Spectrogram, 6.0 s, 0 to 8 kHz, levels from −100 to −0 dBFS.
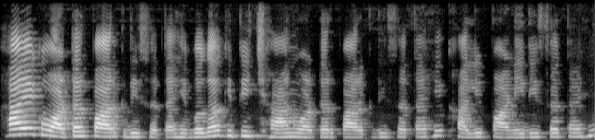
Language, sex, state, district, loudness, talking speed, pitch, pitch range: Marathi, female, Maharashtra, Nagpur, -19 LUFS, 170 wpm, 215 Hz, 205-255 Hz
